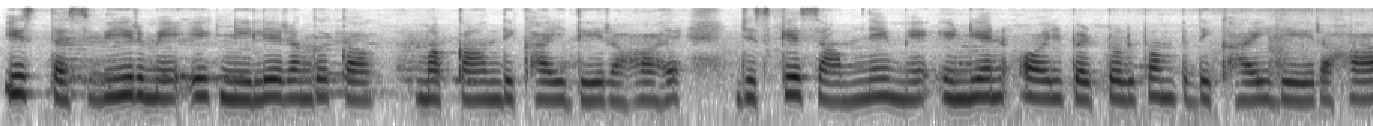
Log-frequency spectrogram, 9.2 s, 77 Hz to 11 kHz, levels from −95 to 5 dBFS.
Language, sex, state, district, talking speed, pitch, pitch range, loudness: Hindi, female, Uttarakhand, Tehri Garhwal, 145 wpm, 235 Hz, 225-245 Hz, -17 LUFS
